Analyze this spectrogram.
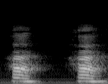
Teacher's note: Ha harfi esa juda yumshoq talaffuz qilinadi va bo'g'zimizning eng tubi qismidan, ya'ni o'pkamizga yaqin joyda hosil bo'ladi.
